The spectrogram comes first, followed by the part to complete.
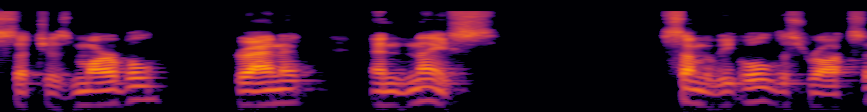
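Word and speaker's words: gneiss: of ancient rocks such as marble granite and nice some of the oldest rocks on Earth by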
